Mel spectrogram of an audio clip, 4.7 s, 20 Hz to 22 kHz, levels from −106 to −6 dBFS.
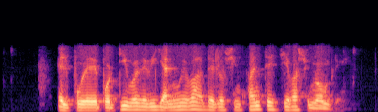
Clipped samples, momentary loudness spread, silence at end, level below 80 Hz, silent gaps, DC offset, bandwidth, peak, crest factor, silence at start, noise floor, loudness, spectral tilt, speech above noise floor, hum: under 0.1%; 7 LU; 0.5 s; -64 dBFS; none; under 0.1%; 4.2 kHz; -2 dBFS; 18 dB; 0.75 s; -57 dBFS; -19 LUFS; -7.5 dB/octave; 40 dB; none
